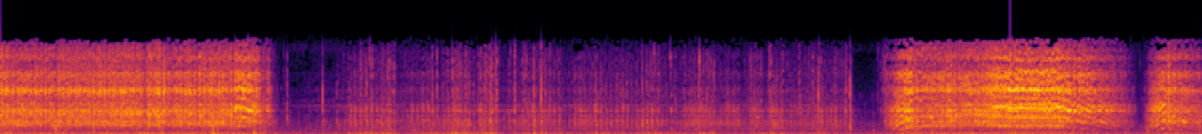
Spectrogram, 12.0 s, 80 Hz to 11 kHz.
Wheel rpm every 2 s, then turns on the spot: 230, 90, 20, 20, 90, 110.
2-8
